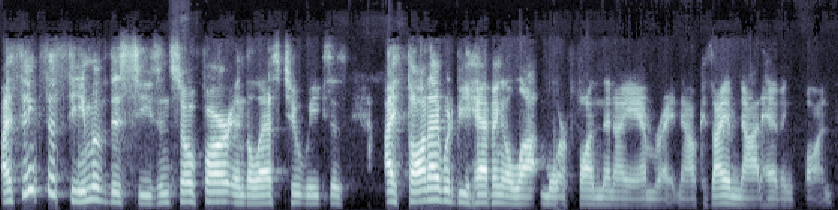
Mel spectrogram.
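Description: A man recaps games in a rambling way, full of fillers, his sentences often fading off quietly. The recording sounds dry and a bit dull. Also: medium pitch, moderate pace, no room sound. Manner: rambling with many "uh"s, trailing off quietly. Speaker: podcast co-host. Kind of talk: casual sports recap.

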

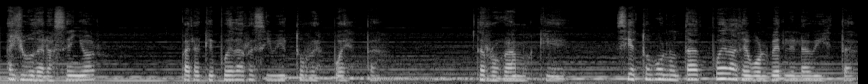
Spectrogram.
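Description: A woman's voice: medium pitch, level tone, normal speed, loud music behind the voice, natural voice. An actress playing a tender, earnest middle-aged mother and devout daughter in a radio drama. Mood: pleading prayer. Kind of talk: Spanish-language radio drama acting.

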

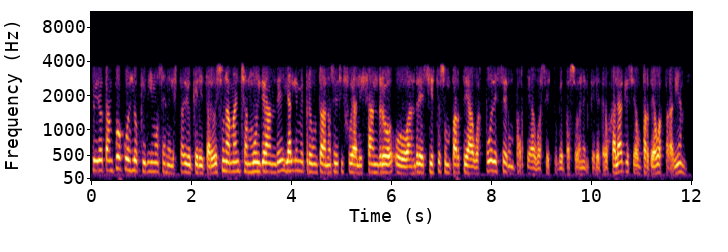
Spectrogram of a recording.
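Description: A sociologist born in Mexico and raised in Argentina, talking as a guest in a radio phone interview, thoughtful and hesitant with many fillers. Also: male voice, on the high side, a little fast, gravelly, hardly any pauses, no room sound. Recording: phone line.

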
